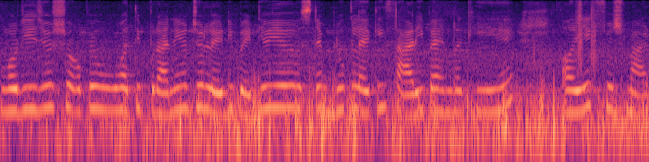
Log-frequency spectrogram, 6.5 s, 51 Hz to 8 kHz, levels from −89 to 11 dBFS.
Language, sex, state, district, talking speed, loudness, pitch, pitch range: Hindi, female, Uttar Pradesh, Ghazipur, 265 wpm, -17 LUFS, 250 Hz, 220-265 Hz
